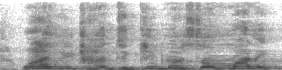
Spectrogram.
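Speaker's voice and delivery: put-on indignant mum in a rough Nigerian accent. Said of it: "in a Nigerian accent".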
